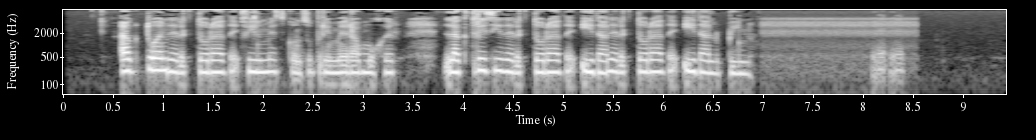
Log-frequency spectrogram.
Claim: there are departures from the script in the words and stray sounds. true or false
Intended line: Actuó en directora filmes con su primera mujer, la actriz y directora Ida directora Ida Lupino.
true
